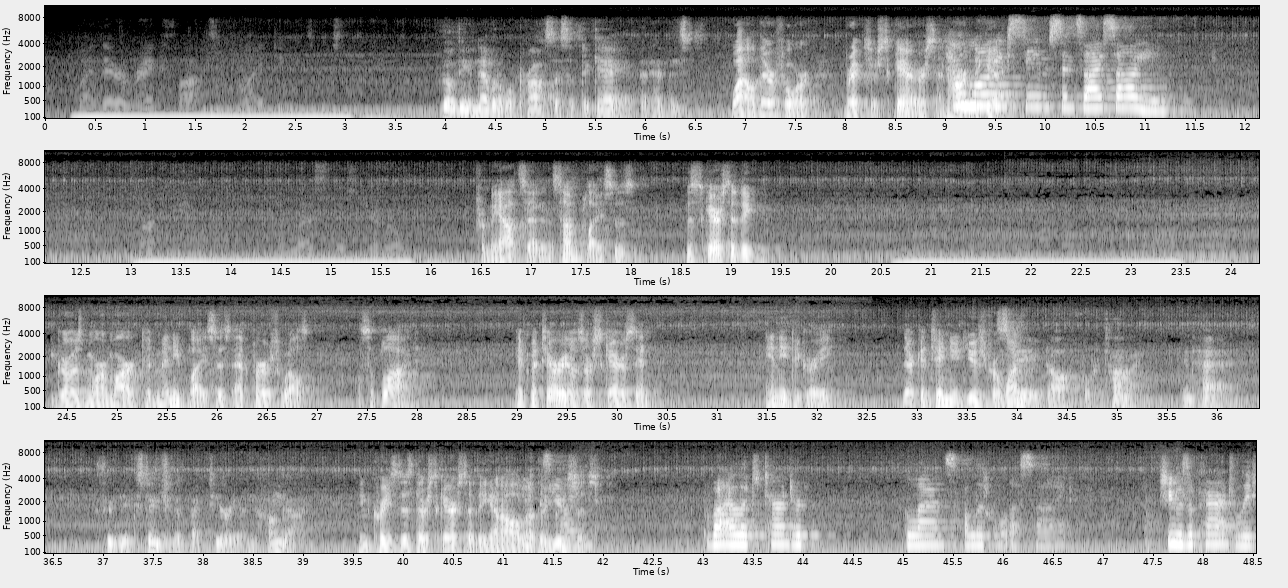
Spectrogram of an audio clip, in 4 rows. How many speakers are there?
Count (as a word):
four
